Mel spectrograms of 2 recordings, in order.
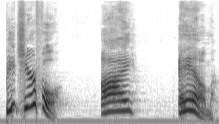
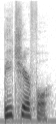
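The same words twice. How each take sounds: First: Ringing proclamation. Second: Soft, intimate. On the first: Preacher voicing Jesus calling Be cheerful to the disciples, slow and ringing. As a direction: call it out with joy like a proclamation. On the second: Preacher voicing Jesus comforting the frightened disciples, softly. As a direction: lower and much softer, gently spoken. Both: Retold or imitated.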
